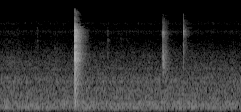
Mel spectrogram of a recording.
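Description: A single sharp finger snap about three-quarters of a second in, followed near the end by two fainter clicks in quick succession.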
